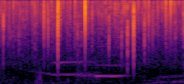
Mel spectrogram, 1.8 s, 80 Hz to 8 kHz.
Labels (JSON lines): {"label": "biophony", "recorder": "SoundTrap 300"}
